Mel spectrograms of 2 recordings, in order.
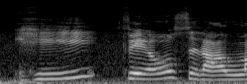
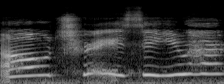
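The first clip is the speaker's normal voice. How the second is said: mock Southern accent, much higher, slower; 11 semitones higher than usual. Speaker retells the other person's parody of their complaint, in a mocking put-on southern voice. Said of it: "Using a southern voice".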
